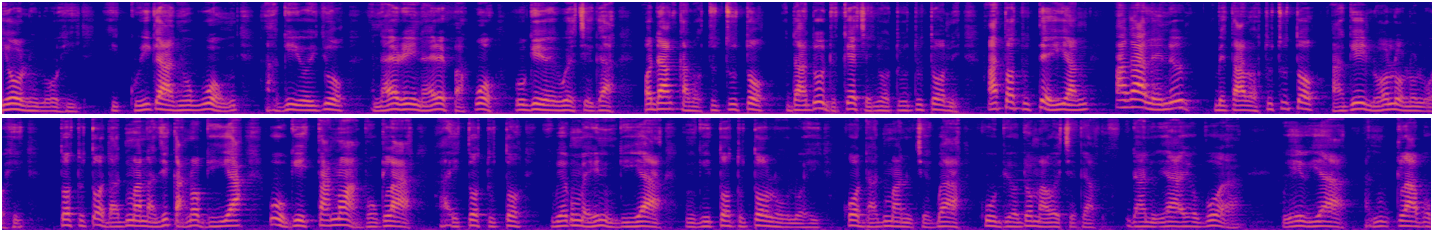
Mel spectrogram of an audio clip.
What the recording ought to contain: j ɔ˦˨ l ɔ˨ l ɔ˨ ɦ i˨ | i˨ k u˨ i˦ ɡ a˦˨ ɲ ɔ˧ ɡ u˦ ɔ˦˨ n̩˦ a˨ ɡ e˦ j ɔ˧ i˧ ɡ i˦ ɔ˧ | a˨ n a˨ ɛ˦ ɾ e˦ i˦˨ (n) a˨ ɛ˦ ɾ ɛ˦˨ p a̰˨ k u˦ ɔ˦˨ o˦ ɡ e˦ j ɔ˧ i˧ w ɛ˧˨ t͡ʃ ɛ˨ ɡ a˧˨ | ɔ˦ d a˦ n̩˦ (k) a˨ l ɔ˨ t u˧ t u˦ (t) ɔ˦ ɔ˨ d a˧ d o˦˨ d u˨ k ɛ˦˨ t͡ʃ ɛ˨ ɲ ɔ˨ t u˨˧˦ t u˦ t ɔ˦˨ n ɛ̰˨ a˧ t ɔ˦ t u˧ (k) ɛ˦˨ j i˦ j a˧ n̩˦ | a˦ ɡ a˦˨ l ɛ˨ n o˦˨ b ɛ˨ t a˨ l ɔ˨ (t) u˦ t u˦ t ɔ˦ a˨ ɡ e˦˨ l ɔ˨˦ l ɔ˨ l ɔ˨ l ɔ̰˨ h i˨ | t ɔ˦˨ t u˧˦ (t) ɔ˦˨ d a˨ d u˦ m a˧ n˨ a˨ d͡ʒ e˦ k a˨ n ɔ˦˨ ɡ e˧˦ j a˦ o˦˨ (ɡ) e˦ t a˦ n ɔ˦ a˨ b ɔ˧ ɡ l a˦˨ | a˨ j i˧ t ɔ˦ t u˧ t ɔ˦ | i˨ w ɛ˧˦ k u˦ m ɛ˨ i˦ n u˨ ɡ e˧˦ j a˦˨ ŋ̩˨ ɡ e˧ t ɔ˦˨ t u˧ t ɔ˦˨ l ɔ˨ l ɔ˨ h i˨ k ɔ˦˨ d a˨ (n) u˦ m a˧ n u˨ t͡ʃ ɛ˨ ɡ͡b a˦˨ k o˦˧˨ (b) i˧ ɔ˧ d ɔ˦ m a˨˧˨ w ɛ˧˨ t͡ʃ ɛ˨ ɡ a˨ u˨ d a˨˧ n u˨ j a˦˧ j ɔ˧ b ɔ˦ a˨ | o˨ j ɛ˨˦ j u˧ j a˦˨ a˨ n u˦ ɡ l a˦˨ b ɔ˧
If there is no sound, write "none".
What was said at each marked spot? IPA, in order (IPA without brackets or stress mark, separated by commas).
n, k, t, t, t, t, ɡ, d, b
